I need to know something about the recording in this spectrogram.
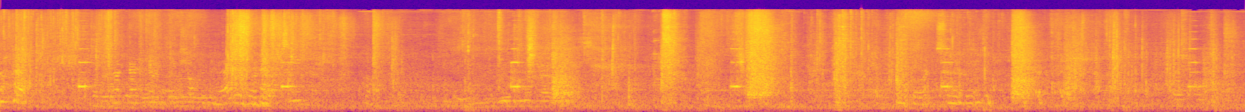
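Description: A checkout scanner beeps again and again.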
